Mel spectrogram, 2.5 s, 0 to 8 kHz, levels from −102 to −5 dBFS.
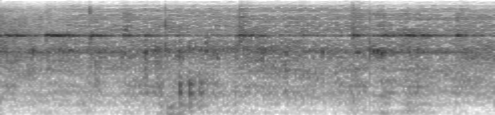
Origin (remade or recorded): remade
